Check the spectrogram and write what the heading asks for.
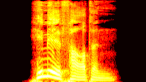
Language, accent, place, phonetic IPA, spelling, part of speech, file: German, Germany, Berlin, [ˈhɪml̩ˌfaːʁtn̩], Himmelfahrten, noun, De-Himmelfahrten.ogg
- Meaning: plural of Himmelfahrt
